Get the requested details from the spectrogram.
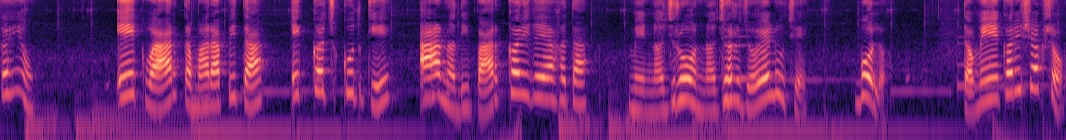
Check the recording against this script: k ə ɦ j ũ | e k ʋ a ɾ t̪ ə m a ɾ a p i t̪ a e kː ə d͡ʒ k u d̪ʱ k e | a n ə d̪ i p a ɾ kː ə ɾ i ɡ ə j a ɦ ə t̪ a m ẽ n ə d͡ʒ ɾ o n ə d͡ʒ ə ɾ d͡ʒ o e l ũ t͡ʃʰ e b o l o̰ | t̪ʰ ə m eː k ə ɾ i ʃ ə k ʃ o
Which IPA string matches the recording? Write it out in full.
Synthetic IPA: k ə ɦ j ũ | e k ʋ a ɾ t̪ ə m a ɾ a p i t̪ a e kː ə d͡ʒ k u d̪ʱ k e | a n ə d̪ i p a ɾ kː ə ɾ i ɡ ə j a ɦ ə t̪ a m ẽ n ə d͡ʒ ɾ o n ə d͡ʒ ə ɾ d͡ʒ o e l ũ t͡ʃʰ e b o l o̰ | t̪ ə m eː k ə ɾ i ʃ ə k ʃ o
